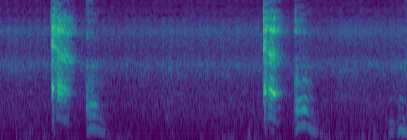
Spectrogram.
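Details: Two pairs of short, harsh coughs, each followed by throat clearing, in a quiet room, from someone who is ill with a cough.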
